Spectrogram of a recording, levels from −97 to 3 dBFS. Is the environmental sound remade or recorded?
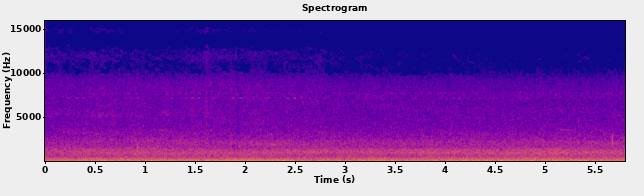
remade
